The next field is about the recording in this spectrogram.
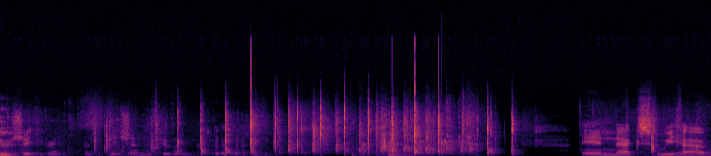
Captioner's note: applause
